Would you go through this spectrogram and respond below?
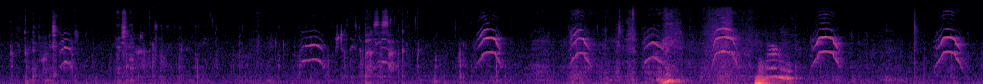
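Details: Persian cat Marley indoors while giving birth to her second kitten: high, thin arched mews repeated every one to two seconds, growing louder toward the end, with soft whispered speech and rustling in the background.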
